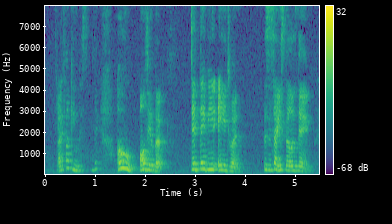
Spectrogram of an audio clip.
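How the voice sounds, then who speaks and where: Speaking at a fairly quick pace, a woman has a high pitch. Audible room echo and noticeable background noise accompany her. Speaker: booktuber. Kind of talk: casual reaction video. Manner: animated.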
